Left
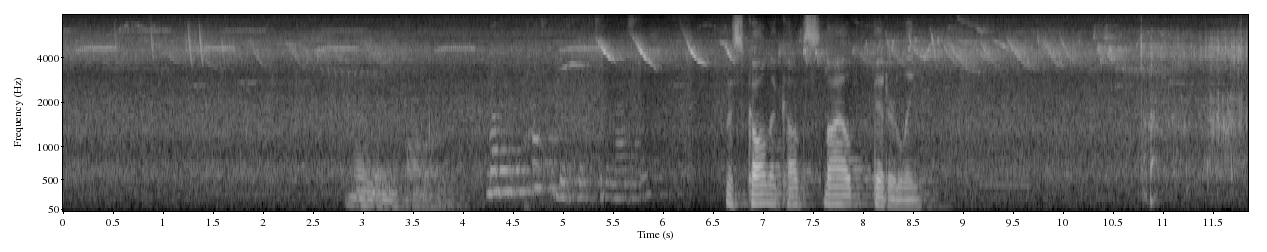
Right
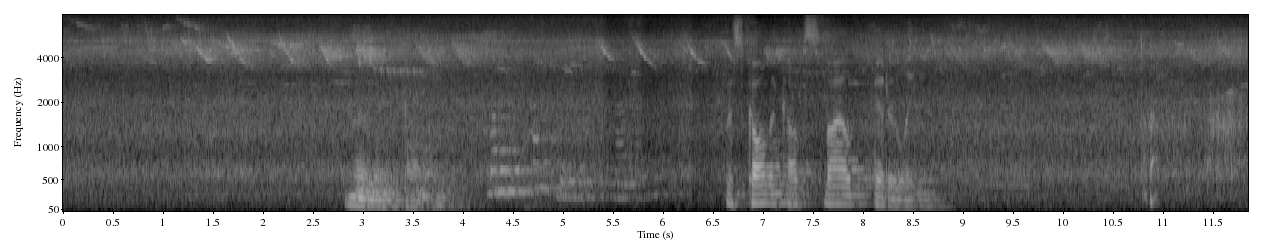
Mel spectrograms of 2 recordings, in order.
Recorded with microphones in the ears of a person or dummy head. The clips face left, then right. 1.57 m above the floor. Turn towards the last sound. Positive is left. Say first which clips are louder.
# left 7 dB
turn(degrees=55)  # may be behind; listen again after turning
